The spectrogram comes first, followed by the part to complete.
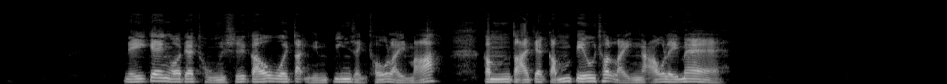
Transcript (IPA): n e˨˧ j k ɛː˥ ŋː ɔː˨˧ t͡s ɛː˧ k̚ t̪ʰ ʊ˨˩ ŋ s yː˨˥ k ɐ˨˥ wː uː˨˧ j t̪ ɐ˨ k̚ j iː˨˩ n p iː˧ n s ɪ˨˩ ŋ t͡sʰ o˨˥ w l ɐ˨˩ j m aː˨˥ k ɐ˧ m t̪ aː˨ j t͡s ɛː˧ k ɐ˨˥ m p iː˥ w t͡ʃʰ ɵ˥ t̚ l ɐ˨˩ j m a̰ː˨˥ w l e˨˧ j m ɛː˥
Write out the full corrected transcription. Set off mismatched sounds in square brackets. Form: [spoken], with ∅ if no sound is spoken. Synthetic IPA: n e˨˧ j k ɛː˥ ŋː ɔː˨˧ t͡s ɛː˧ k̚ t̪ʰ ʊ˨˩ ŋ s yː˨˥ k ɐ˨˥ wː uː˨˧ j t̪ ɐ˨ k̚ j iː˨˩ n p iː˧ n s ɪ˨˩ ŋ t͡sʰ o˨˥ w l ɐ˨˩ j m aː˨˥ k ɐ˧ m t̪ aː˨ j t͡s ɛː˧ k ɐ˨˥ m p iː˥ w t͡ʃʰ ɵ˥ t̚ l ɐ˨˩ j [ŋ] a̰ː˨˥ w l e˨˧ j m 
